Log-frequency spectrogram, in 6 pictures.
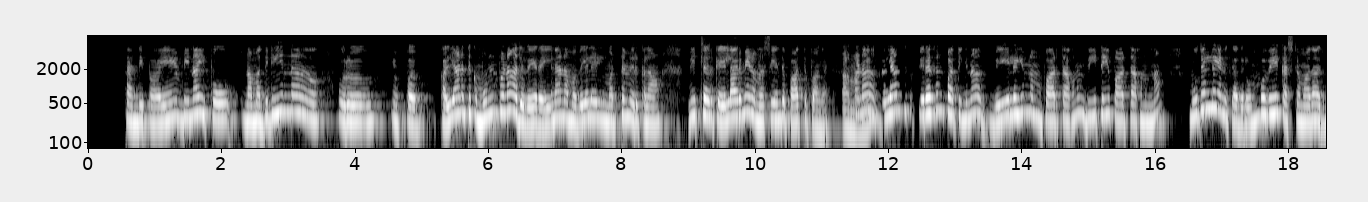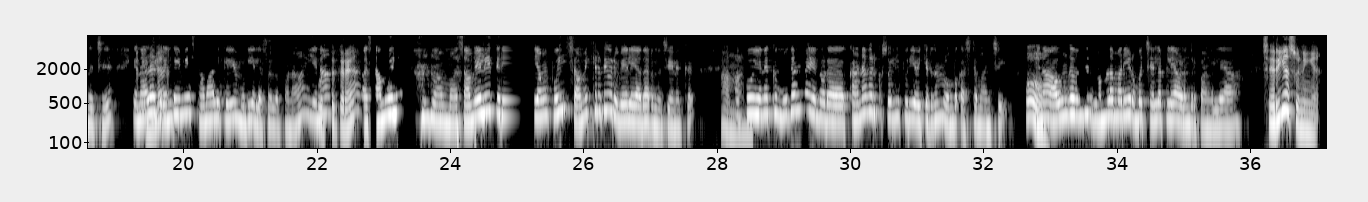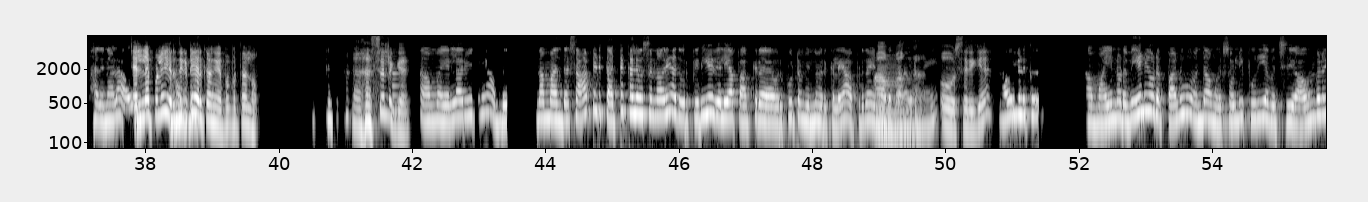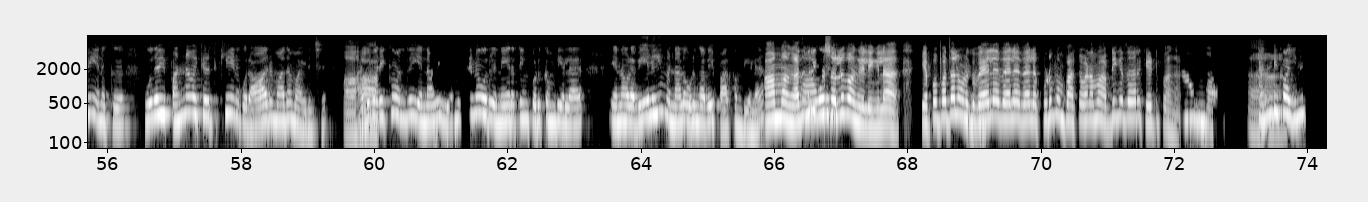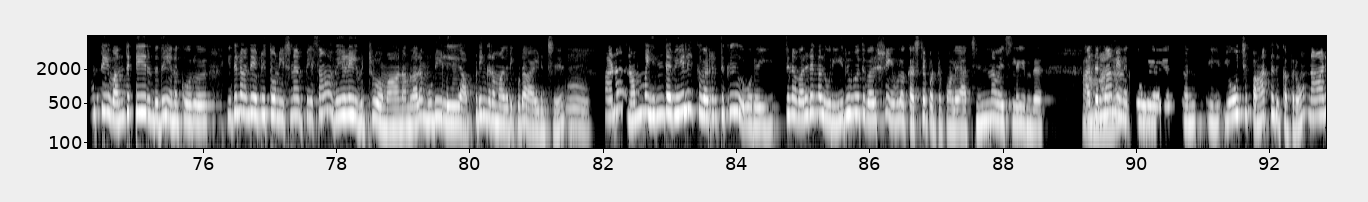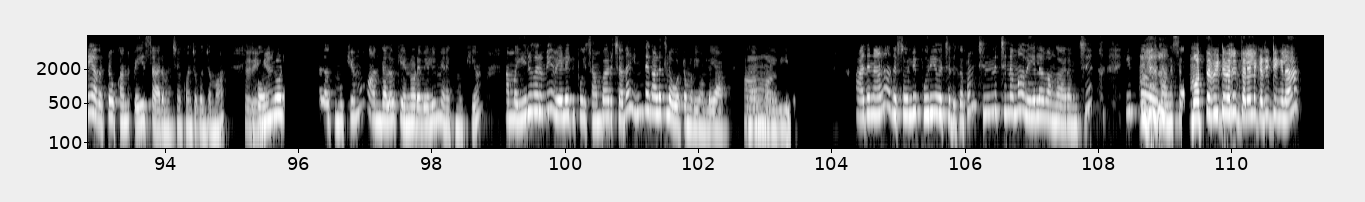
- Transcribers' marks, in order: laughing while speaking: "ஆமா"; chuckle; tapping; laughing while speaking: "ஆமா"; other noise; other background noise; chuckle; chuckle; unintelligible speech
- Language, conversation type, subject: Tamil, podcast, வேலைக்கும் வீட்டுக்கும் இடையிலான எல்லையை நீங்கள் எப்படிப் பராமரிக்கிறீர்கள்?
